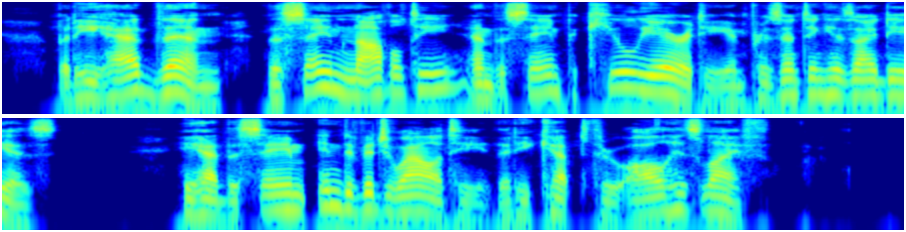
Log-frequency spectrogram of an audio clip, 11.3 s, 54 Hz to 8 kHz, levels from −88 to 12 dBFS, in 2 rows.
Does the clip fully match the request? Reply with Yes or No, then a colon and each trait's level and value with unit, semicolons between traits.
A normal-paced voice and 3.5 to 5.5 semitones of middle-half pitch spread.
Yes: average, 145 wpm; average, 4.9 semitones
